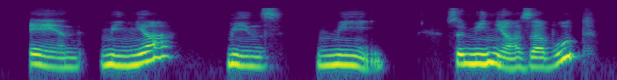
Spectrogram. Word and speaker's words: меня: However, here it's part of the bigger word, and ye is not stressed. It's меня, меня. When ye is not stressed, it's reduced to kind of like this e sound.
